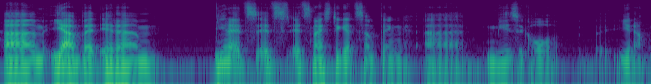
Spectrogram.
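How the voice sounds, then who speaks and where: A man, a musician guest in a casual interview, who talks haltingly, with many fillers and repeated words. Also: fairly low pitch, fairly bright tone.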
